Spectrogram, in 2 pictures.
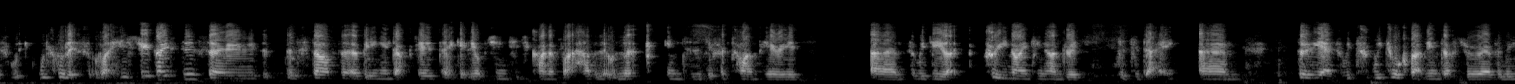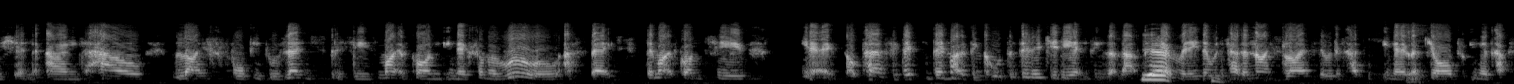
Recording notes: joining me via the phone, apologies about the sound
